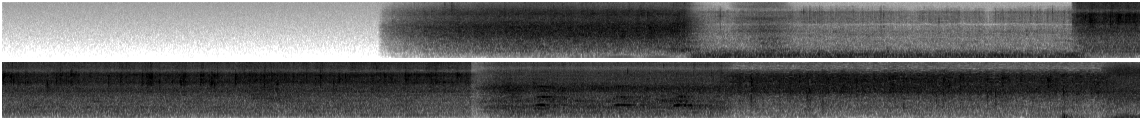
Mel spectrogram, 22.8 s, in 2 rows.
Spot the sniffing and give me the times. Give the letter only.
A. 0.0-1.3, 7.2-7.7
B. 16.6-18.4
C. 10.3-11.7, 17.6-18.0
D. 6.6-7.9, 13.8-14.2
D.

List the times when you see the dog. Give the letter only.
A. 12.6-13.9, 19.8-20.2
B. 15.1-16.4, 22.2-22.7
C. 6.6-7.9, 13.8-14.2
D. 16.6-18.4
D.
